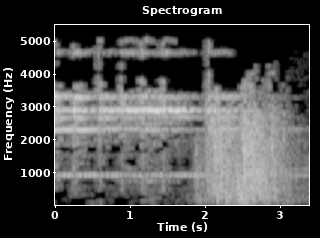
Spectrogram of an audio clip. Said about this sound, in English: The bell rang again, more impatiently this time.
